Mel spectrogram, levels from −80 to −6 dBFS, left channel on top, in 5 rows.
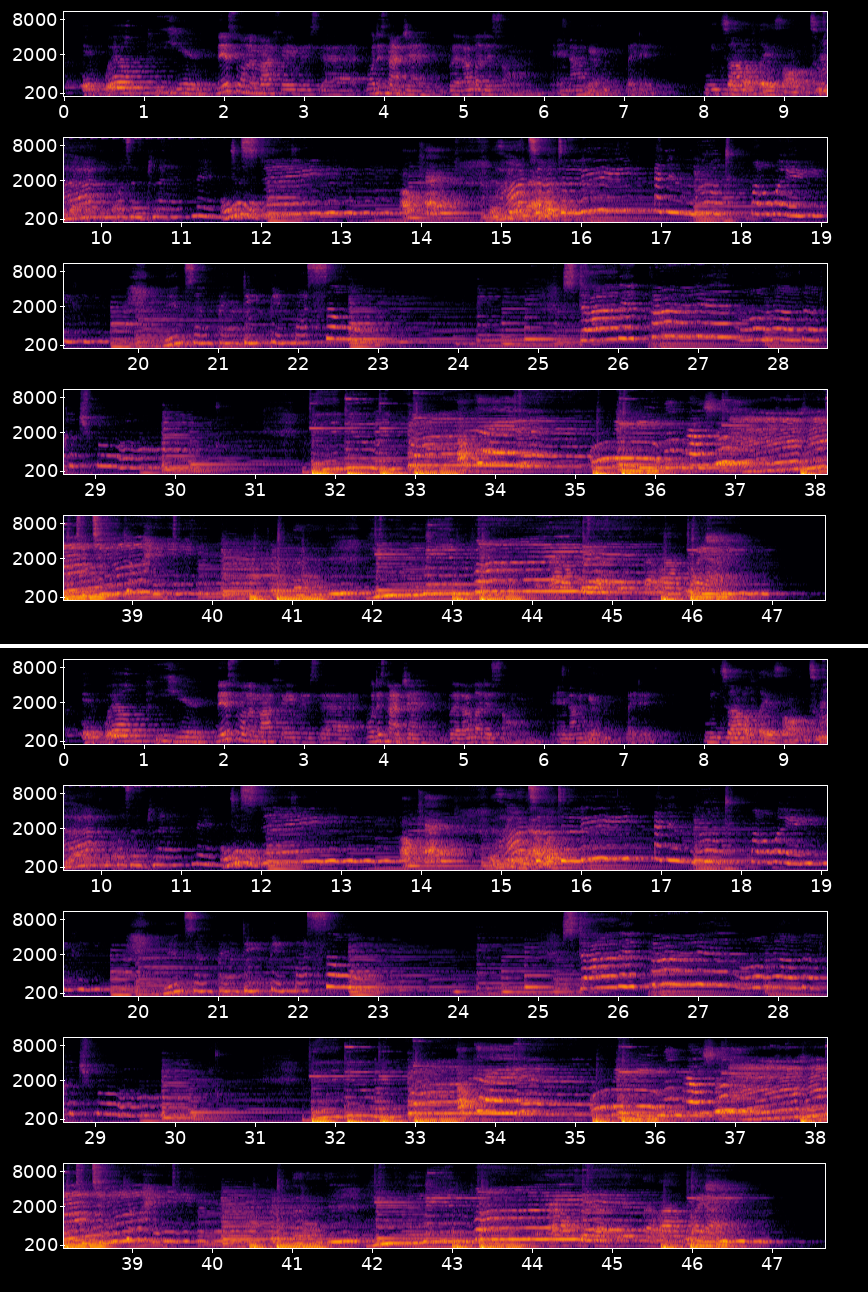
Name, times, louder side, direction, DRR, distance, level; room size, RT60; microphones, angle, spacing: voice 1, 0.2-1.7 6.5-6.8 8.0-10.6 11.5-12.0 13.7-14.3 14.8-15.7 23.9-24.7 25.5-25.7 33.5-34.5 35.2-37.2 39.9-40.0 41.0-41.8 42.4-46.4, equal, 85° right, 6.4 m, -35 dB
voice 2, 1.9-6.7 7.0-7.4 36.9-38.5, equal, 30° right, 3.7 m, -39 dB
voice 3, 9.4-37.1 37.6-41.6 41.9-47.0, equal, 15° right, 1.1 m, -31 dB
29.5 x 10.5 x 3.6 m
head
